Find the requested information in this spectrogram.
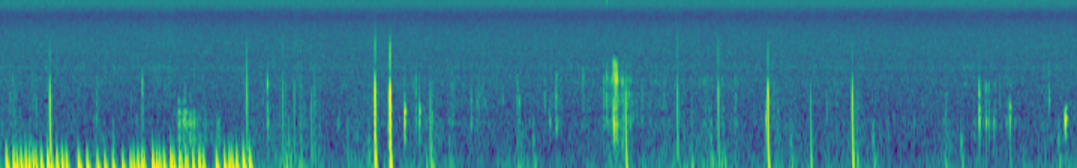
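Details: Stomachache after Christmas dinner, recorded while the person slept: low gurgling rumbles, then many scattered soft pops and clicks from the abdomen; active bowel sounds.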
